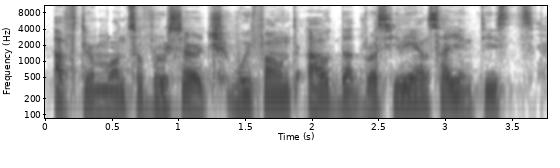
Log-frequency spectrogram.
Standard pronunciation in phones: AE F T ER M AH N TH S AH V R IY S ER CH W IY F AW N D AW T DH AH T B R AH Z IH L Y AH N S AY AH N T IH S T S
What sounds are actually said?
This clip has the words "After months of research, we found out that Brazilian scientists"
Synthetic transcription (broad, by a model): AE F T ER M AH N T S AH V R IY S ER CH W IY F AW N D AW T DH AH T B R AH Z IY L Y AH N S AY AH N T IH S T S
